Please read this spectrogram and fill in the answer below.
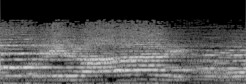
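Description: Vocal trio singing a Moroccan song together in long, held notes that slide between pitches, with a short dip in loudness near the end.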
